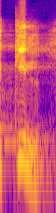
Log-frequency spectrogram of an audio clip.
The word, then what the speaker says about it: kill: तो हमने आपको बताया पीछे कि अगर कोई भी अक्षर 2 बार लिखा होता है तो एक साइलेंट होता है, एक ही से लिखते हैं। तो यहाँ एल से हो जाएगा ल, इसे पढ़ेंगे किल।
